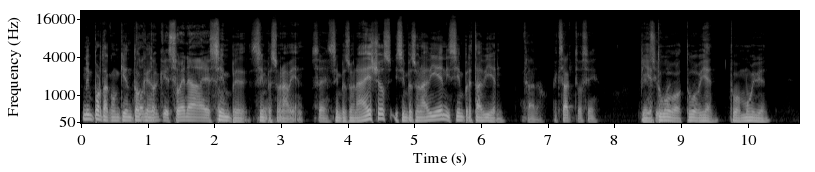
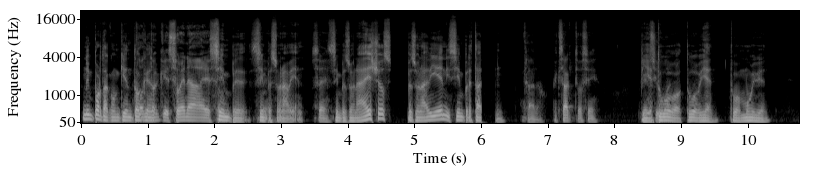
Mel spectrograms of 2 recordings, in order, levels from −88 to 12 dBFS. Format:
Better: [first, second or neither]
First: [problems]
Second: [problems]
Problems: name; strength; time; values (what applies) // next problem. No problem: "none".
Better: first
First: none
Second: audio cutting out; at 4.5 s and at 6 s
